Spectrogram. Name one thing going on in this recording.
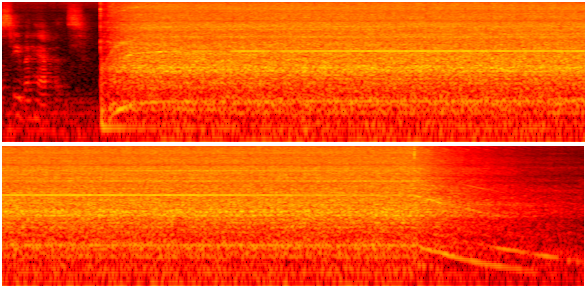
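A vacuum cleaner motor switches on with a loud steady roar, then winds down.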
